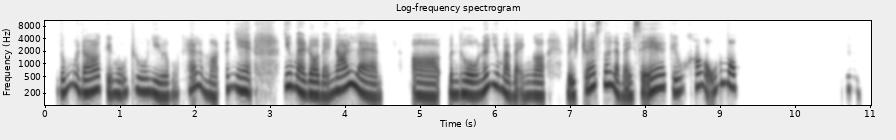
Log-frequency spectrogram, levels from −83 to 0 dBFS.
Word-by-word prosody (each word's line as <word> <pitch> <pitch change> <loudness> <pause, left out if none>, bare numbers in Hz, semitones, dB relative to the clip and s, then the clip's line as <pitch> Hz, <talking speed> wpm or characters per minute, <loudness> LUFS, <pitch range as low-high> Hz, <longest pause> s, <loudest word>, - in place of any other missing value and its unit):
Đúng 220 +7 -3
rồi 285 - -2
đó, 220 +3 +3
kiểu, - - -2
ngủ 195 +2 -3
trưa 225 -3 -3
nhiều 195 -5 -1
là 170 - -3
cũng 190 +1 -12
khá 240 +5 -4
là 300 - -2
mệt 180 -7 -4
đó - - -2
nha. 245 -5 0 0.4
Nhưng 295 0 +1
mà 220 -6 +5
rồi 185 -1 +4
bạn 180 +3 -2
nói 255 +7 +5
là, 195 - +3 0.4
ờ, 170 -2 0
bình 190 +1 -1
thường 190 -2 +2
nếu 255 +5 +4
như 310 -1 -1
mà 210 -8 +2
bạn, 180 0 -4
ờ, 180 -1 +1 0.3
bị - - +1
stress 285 +8 +1
á, 320 0 +4
là 275 - +3
bạn 175 - -2
sẽ, 250 +9 +2
kiểu, 220 +2 -2
khó 285 +3 -1
ngủ 265 -5 0
đúng 345 - -3
hông? 285 -4 +5 1.4
Ừm. 245 -5 -17
220 Hz, 220 wpm, -23 LUFS, 185-265 Hz, 1.4 s, mà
